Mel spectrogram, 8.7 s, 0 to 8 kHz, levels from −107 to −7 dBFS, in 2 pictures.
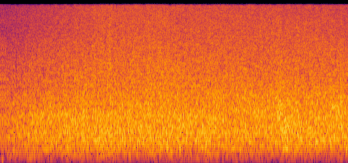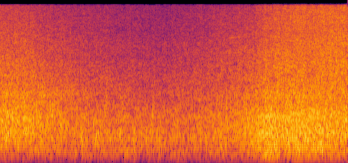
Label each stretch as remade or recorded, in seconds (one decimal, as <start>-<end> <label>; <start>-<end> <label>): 0.0-4.7 remade; 4.7-5.5 recorded; 5.5-6.2 remade; 6.2-8.7 recorded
